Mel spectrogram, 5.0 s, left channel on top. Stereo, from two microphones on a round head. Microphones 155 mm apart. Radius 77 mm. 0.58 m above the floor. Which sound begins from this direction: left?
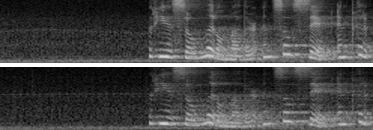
A woman speaking, at 2.0 s.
